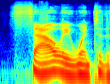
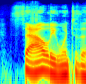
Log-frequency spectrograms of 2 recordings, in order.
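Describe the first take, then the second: First: The S sounds are sharp and unfiltered. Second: The S sounds are dulled and softened. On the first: "Watch if I turn it off" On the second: "Now watch if I turn it on all the way"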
